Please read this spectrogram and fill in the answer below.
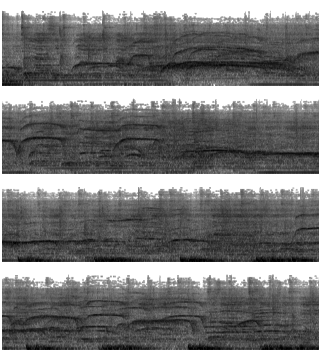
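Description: Audience, mostly children, shrieking and cheering over recorded music; a steady bass beat comes in about halfway through.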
